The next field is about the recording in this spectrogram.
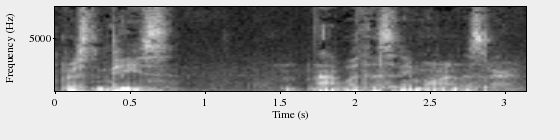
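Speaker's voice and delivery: whispered respectful aside; soft reverent whisper. Real, not acted. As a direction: hush it like at a graveside. Respectful aside about dead singer.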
